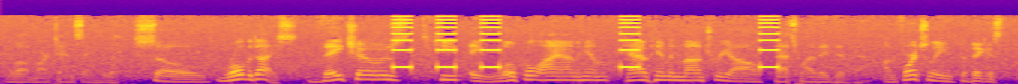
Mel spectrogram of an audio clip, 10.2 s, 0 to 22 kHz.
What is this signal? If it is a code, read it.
Beep code, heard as beeps from a small speaker, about 720 Hz, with speech in English. 3-1-1. In Phoenix BIOS tables: DMA register failure.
